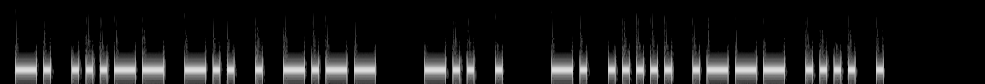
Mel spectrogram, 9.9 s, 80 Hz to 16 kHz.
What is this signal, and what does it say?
Morse code, heard as a keyed tone, about 17 wpm, 700 Hz. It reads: N3DEY DE N5JHE
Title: USA Callsign DE Callsign - 5 Characters - 17wpm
